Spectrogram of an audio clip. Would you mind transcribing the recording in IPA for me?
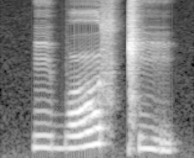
i b ɔː s ǁ i

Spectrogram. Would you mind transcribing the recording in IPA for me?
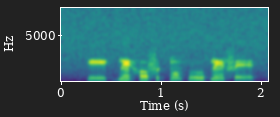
eː˨ ɡ͡b ɛ̃˦ h ɔ˦ f ə˦ k͡p ɔ̃˨ k͡p oː˦ ɓ ɛ̃˦ f ɛ˨

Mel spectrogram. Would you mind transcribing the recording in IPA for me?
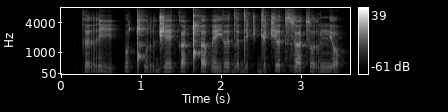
k ɘ r i | ʊ ǃʰ u r d͡ʒ e k œ ǃʰ ɜ p e j ɘ d ɘ d e t͡ʃ ɡʲ ɜ t͡ʃ ɘ t͡s z œ t͡s ʊ r nʲ ɔ

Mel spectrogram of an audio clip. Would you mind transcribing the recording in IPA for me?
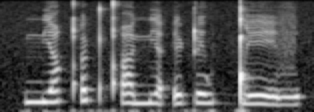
mʲ ɛ qʼ i ʈ qʼ ɛ mʲ a ʔ e ʈ e w ŋ͡ǃ e v

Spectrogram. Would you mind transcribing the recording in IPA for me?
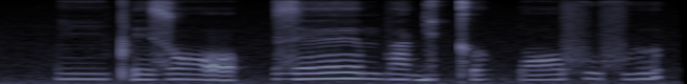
k͡p iː pʼ e z ɔ | z ɛː m b a ɡ i kʼ ɤ ɡ͡b ɔ f u f ɯ

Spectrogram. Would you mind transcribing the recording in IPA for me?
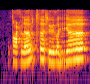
tˤ oː ħ l ɐː v t͡sʰ ɐː s ʏː ð ɔ rʲ ɐː

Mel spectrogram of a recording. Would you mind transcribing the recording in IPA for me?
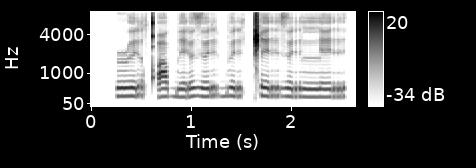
ɹ ʏ˨˦ r qʼ ɒ˨˦ b e˨ ɾ ʏ˦ ð ʏ˨˦ r b ʏ˥˨ r ǁ e˦ r ð ʏ˥˨ r lː e˦ r

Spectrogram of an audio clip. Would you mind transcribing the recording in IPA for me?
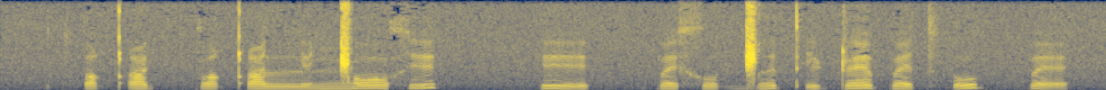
t͡sʼ ɔ qʼ ɪ kː ɔ qʼ ə lː ɪ ŋ͡ǁ ɔ x ɪ | ɪ | p ɛ x o ɡ͡ǁ ə tʼ i ʈ ɛ p ɛ t͡sʼ o pː ɛ

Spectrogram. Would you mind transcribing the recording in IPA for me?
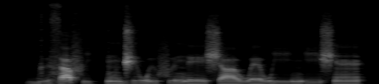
ɡ͡b ɨ˨ z a˦ f i˨ k͡p ũ˨ d͡ʒ ɨ˧ w ɨ˨ f ɨ˧ n eː˨ ʃ aː˨ w ɛ˨ w iː˧ ŋ iː˦ ʃ ɛ̃˦

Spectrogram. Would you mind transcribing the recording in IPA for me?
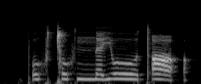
pʼ o x ǀ o x nː ɛ j oː tʼ ɑ ʔ

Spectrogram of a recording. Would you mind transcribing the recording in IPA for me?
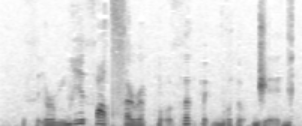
θ ḭ ɹ m b i θ u tˤ s u ɭ œ k͡p o̰ θ ə k͡p ḛ ɡ͡b u ɗ o̰ ʔ d͡ʒ ḛ ɡ

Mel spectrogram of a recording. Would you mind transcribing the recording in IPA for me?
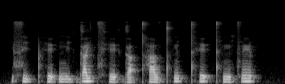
s i˨ ʔ pʰ e˨ ʔ n̪ i˨ ʔ ɡ a˥˧ j t͡sʰ e˨ ʔ ɡ a˨ ʔ t̪ʰ a˧ w t̪ʰ ĩ˦ p̚ t̪ʰ e˦ ʔ t̪ʰ ĩ˧ t͡s ẽ˦ p̚

